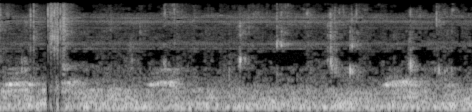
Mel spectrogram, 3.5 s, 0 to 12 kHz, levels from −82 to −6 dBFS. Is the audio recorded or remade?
recorded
